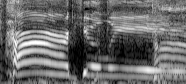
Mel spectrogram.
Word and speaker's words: Hercules: Tapos all caps yung her. Hercules. – Stress on the her.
